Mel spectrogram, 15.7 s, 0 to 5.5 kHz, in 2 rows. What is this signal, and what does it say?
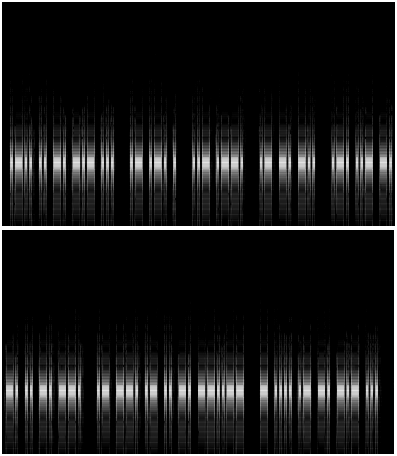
Morse code, heard as a keyed tone, about 25 wpm, 600 Hz. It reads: LINKS ARE UP AND RUNNING AGAIN, THANKS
